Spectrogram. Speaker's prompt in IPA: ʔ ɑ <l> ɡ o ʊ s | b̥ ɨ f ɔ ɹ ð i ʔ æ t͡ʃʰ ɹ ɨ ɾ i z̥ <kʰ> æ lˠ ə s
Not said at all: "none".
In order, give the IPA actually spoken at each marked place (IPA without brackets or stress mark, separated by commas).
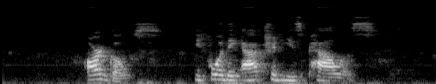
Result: ɹ, pʰ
